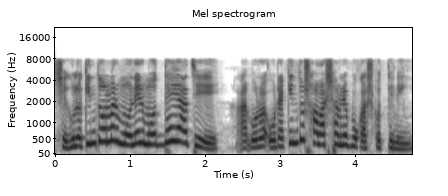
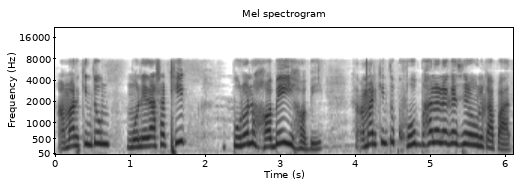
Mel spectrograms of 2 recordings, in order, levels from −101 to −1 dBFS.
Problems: none marked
